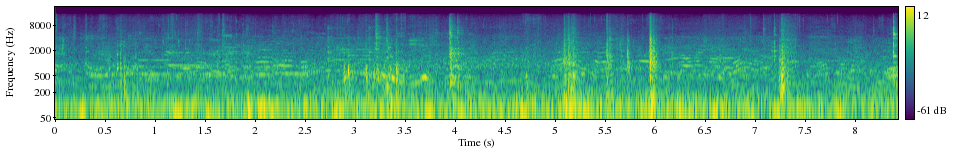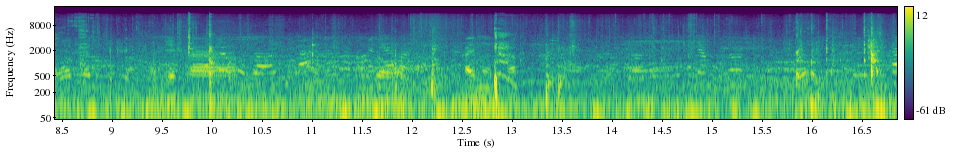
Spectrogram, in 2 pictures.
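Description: A metal ladle clinks against a stainless steel bowl.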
